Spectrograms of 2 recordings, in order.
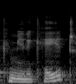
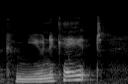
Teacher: in American English, we stress on the second syllable mu.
